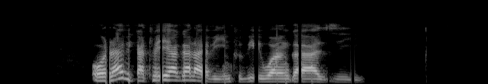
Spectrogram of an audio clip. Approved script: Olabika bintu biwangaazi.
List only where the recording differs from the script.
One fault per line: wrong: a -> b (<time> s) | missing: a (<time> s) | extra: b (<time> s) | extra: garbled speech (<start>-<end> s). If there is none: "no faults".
extra: toyagala (1.5 s)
